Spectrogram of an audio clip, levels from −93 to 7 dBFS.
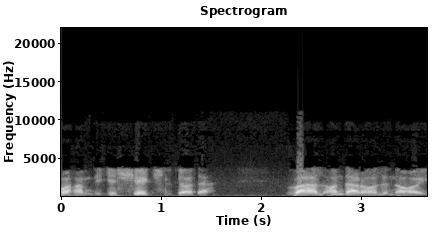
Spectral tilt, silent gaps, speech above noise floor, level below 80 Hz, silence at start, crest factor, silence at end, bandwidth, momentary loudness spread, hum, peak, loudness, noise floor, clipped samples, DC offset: -5.5 dB/octave; none; 35 dB; -44 dBFS; 0 s; 18 dB; 0 s; 6 kHz; 13 LU; none; 0 dBFS; -17 LUFS; -51 dBFS; under 0.1%; under 0.1%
